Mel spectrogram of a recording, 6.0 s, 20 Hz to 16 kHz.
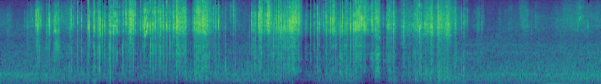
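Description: Foil wrapper of a 2012 Bowman Draft baseball card pack being torn open and crinkled, a dense crackling for about four seconds that then dies down.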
